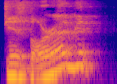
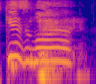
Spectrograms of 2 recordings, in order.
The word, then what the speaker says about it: Gizlora: Thank you, Gizlora. – It's a hard G, even on this planet. – Yes, it's a very hard G. – Oh, boy. – Gizlorug? – No. It's Gizlora.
